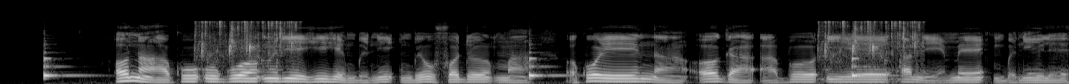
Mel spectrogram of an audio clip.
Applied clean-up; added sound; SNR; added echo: none; Bowed string instrument + Sink (filling or washing); 7 dB; none.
